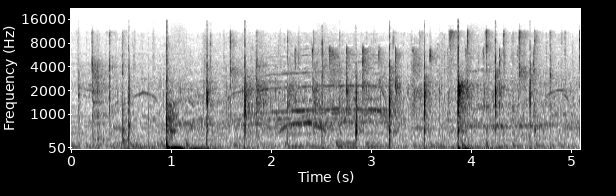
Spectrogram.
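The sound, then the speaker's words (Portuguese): Scattered applause from a small group, sharp irregular hand claps over about five seconds, with some voices and a rising whoop mixed in underneath. “Eu queria pedir palmas dos participantes aqui.”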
